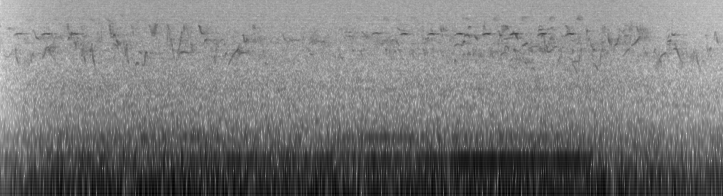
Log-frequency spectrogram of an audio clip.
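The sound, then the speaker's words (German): A lively chorus of many birds chirping and singing continuously in a large linden tree in the village of Hede in the Emsland, Germany, overlapping calls from several directions, with a steady low rumble underneath and no voices. “Sie hören schon, die dicke Linde bietet vielen Vögeln eine Heimat.”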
